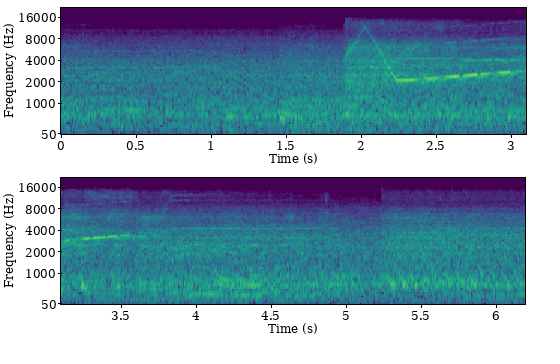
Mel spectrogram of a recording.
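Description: Steady pachislot-parlor din of machines and chatter. About two seconds in, a slot machine's electronic sound effect cuts through: a quick swoop up and down, then a tone rising steadily for about a second and a half.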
